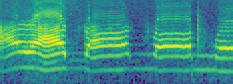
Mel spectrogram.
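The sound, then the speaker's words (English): A cat meows several times in quick succession, high-pitched and insistent, each cry short and loud, with no talking over it. “Lost cats who want their mama.”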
